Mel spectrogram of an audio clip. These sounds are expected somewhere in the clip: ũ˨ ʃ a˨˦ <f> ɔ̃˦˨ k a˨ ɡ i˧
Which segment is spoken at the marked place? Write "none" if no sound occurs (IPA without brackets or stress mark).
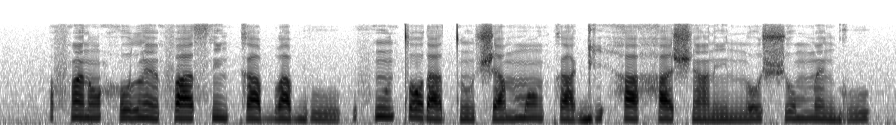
m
